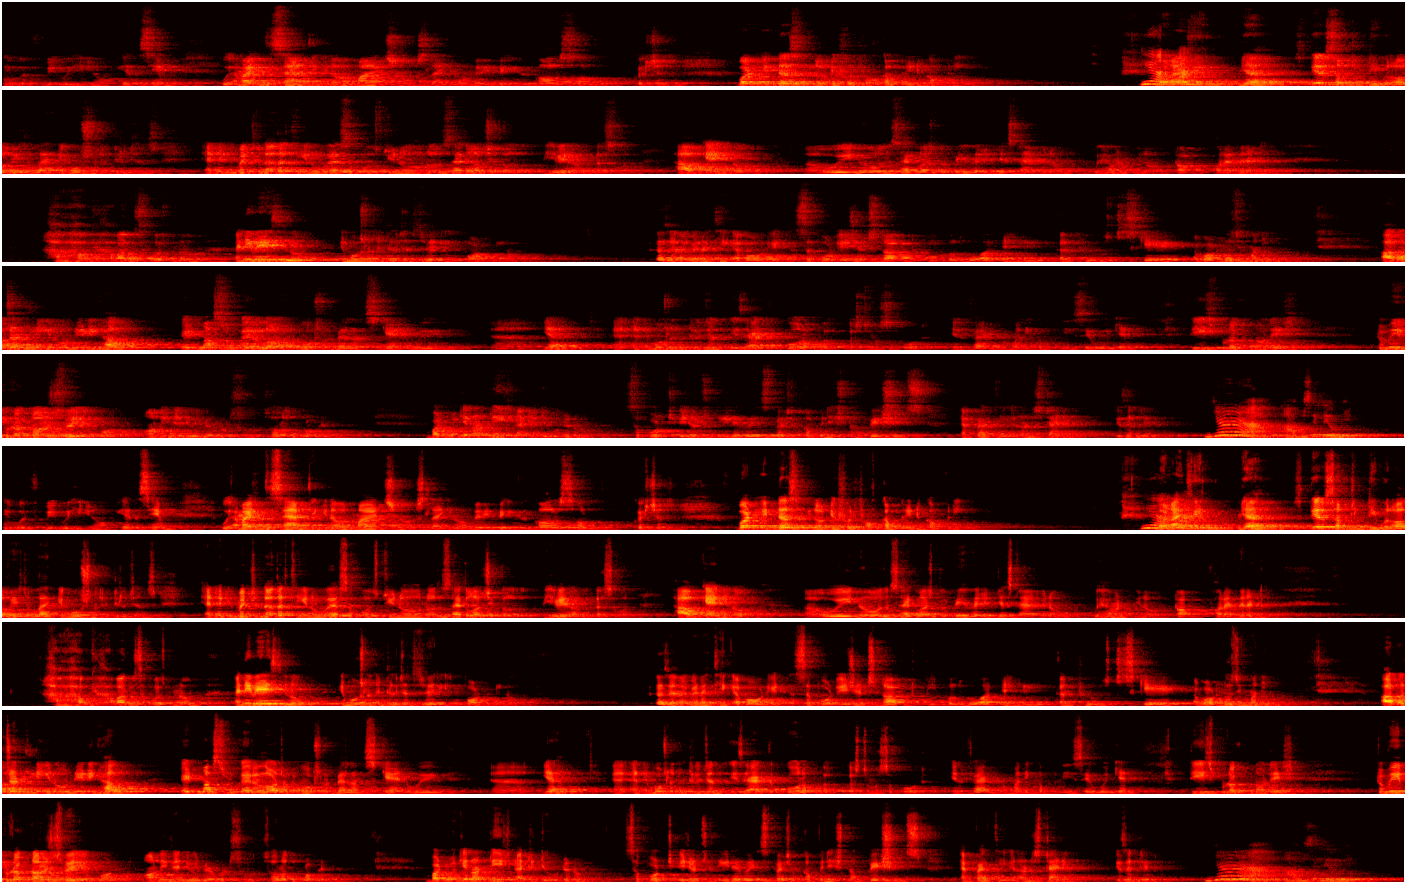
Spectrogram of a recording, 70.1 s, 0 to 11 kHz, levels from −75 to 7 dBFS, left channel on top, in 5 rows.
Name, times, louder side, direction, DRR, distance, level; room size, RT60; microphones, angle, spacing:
voice 1, 0.0-6.0 6.3-9.6 11.2-12.1 12.3-21.5 22.0-26.6 26.8-27.2 28.5-31.1 31.4-33.2 34.6-37.0 37.3-40.7 41.2-43.3 43.9-46.4 47.0-47.7 48.2-51.2 51.6-55.4 55.8-59.4 59.8-61.9 62.4-66.9 67.3-67.6, right 3 dB, 45° right, 3 dB, 0.8 m, -34 dB
voice 2, 11.4-11.9 30.9-31.0 68.1-69.6, left 2 dB, 80° left, 4 dB, 0.9 m, -32 dB
9.1 x 6.1 x 3.5 m, 2.2 s
head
